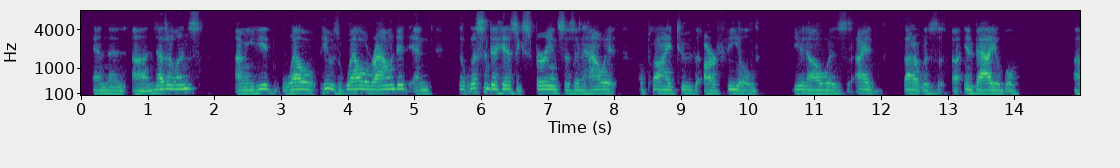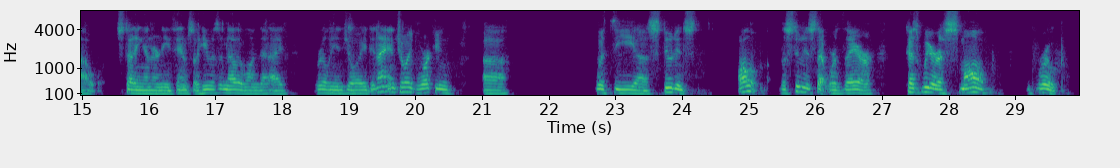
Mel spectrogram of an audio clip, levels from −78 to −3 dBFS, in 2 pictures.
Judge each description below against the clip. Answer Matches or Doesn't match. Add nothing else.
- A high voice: Doesn't match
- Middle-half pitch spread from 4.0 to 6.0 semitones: Doesn't match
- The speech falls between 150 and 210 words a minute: Doesn't match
